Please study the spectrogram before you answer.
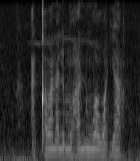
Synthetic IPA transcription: aǃawanalɪmʊhanuwawaja

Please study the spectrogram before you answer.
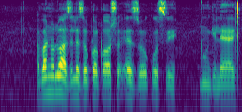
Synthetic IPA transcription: aɓanɔlwazilɛzɔǃʱɔǃɔʃɔ̰ʔɛzokʼusi | ŋ͡ǃuŋɡʱilɛːjɔ

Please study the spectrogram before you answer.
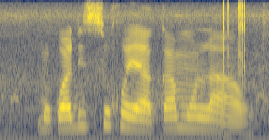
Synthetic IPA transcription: mʊkʼwadisiχɔjakʼamʊlaːɔ

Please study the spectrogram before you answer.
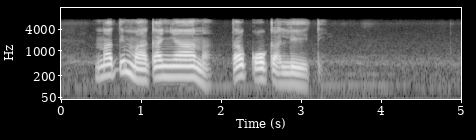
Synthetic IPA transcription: natim̤akaɲana̰ | takɔkaleːti̥

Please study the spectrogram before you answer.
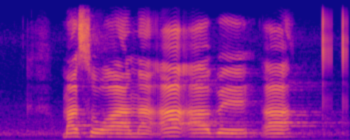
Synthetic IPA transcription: masʊɣanaʔaʔabɛa

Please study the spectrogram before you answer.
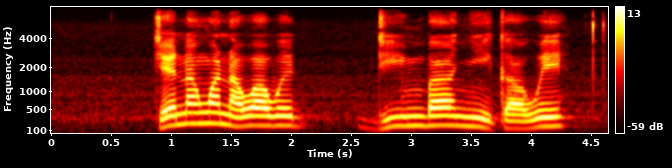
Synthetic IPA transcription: d͡ʒɛnaŋwanawawɛ | dimbaɲikʼawe

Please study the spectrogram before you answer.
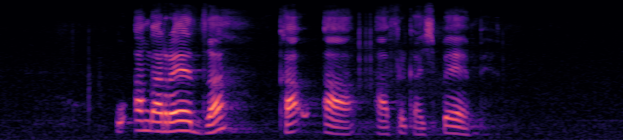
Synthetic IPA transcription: uaŋɡaɾɛd͡za | kʰaː | frikʼat͡ʃʰi̥pʼɛːmbɛ

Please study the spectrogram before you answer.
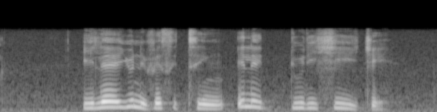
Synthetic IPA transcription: ilɛjunivesitʰiŋ̩ɪlɪtʼudiʃi̥ːt͡ʃʼɛ

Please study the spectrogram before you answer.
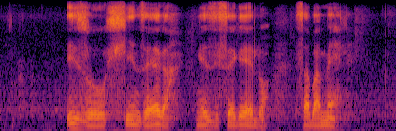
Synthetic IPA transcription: izoɬind͡zʱɛk̬a | ŋezisɛk̬ɛlɔ | saɓamɛːlɛ

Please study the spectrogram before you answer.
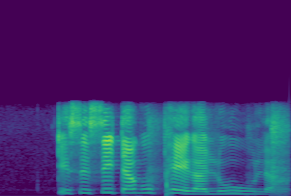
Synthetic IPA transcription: tʼisisitʼak̬upʰɛk̬aluːla

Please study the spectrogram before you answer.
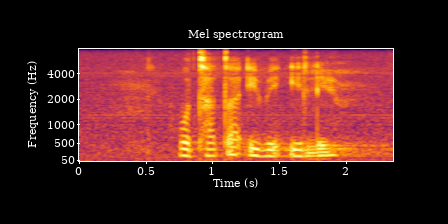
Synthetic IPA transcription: bʊtʰatʼaʔɪbɛʔɪlɪ

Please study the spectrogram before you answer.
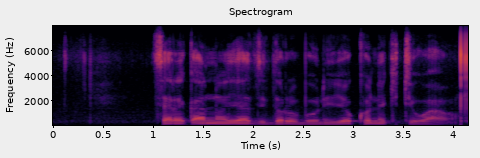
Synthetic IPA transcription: t͡sʰɛɾɛkʼanɔjad͡zid̪ɔɾɔbonijɔkʰɔnekʰi̥tʰiwa̰ːɦɔ̰

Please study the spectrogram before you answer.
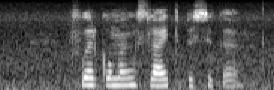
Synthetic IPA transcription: fuərkɔməŋslœɥtbəsukə

